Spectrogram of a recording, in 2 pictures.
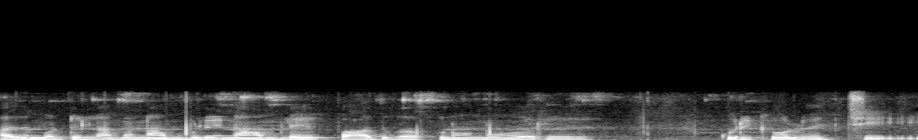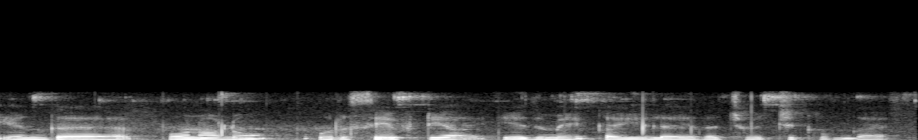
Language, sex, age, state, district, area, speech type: Tamil, female, 18-30, Tamil Nadu, Kallakurichi, rural, spontaneous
